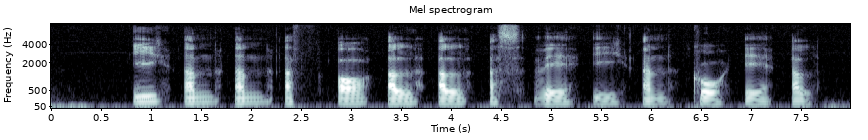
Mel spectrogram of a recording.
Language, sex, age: Norwegian, male, 21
